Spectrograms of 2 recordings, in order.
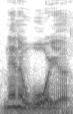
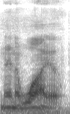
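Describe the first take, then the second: First: The name ends with a full 'warrior' sound. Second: The name ends with a short 'waya' sound. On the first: This is the locally correct pronunciation. "that's how you pronounce it" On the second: This is the speaker's former pronunciation. "I used to pronounce it"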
